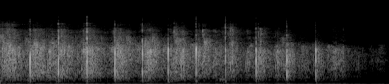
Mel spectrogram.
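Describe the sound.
An audience applauds to welcome speakers onto a stage at an event. The clapping is brisk and moderately loud, with individual claps standing out, and it tapers off toward the end.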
